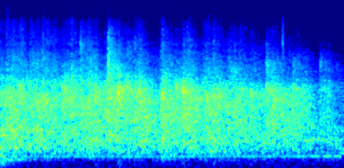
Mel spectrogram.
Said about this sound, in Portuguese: Você pode aplaudir o nome do Deus eterno.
